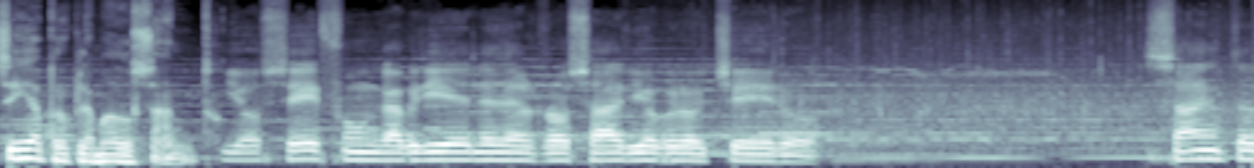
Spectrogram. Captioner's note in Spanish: Papa Francisco, en italiano; Aplausos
